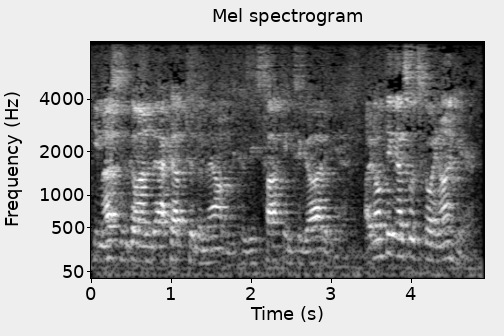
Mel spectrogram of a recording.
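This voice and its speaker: A man's voice: fairly high pitch, lively intonation, fast talker, a little hiss or hum. Man teaching scripture in an echoey hall. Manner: questions the audience, paraphrases scripture casually. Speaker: Bible teacher. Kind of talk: conversational Bible teaching. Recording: very echoey room, faint ambience.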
